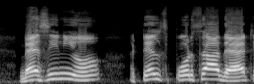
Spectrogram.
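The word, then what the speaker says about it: Bassanio: इसका प्रोनाउंसिएशन में थोड़ा सा इधर उधर बसेनियो होता है, मैं फिर से याद करा दूँ।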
